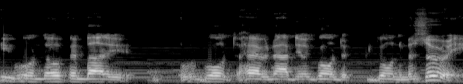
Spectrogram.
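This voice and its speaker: Very fast delivery in a Kentucky accent, with music in the background. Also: man, medium pitch for a man, ordinary pitch variation. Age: 80s+. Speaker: retired tree company foreman. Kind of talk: interview answer.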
